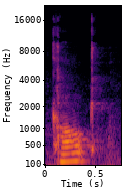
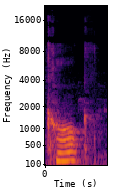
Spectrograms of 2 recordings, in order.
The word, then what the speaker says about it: conch: And uh yeah, the guy we stopped to talk about conchk. By the way, it's pronounced conchk, not conch.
